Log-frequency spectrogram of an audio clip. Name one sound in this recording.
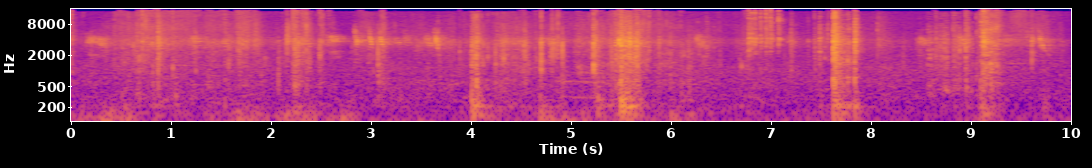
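A cardboard box scrapes and thumps on a wooden deck.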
